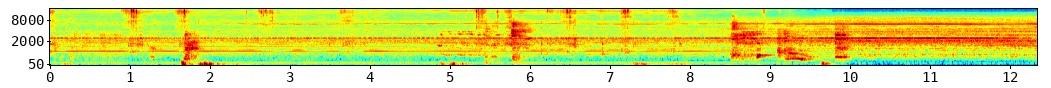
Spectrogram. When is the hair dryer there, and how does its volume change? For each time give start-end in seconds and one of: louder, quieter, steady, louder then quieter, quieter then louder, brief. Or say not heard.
0.0-12.3 louder.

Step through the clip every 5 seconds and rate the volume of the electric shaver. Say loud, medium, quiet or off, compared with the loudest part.
loud, loud, off.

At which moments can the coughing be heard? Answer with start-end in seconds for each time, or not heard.
0.1-1.9, 4.8-6.1, 8.5-10.0.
